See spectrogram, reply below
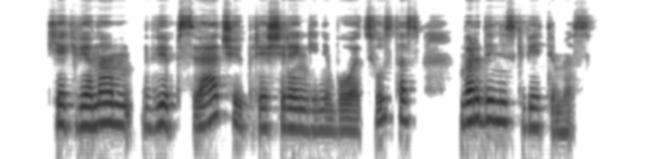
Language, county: Lithuanian, Vilnius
